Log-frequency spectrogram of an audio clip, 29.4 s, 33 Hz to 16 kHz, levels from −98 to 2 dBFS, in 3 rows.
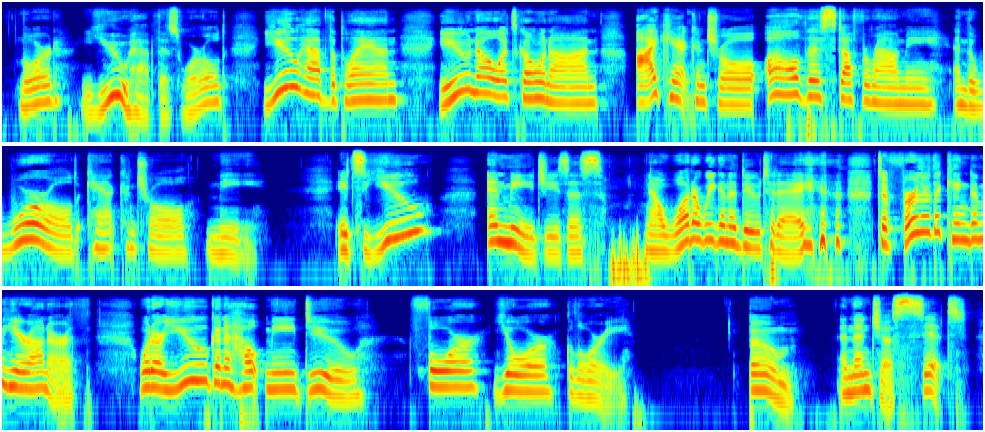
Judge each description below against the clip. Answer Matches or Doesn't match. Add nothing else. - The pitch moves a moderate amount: Doesn't match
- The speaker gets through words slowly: Matches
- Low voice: Doesn't match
